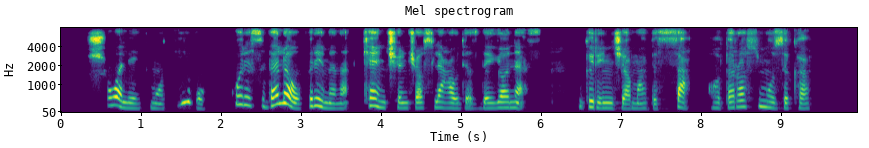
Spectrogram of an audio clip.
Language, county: Lithuanian, Vilnius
